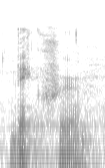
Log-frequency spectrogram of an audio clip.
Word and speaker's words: Växjö: Växjö. – Växjö, I'll never get that right.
